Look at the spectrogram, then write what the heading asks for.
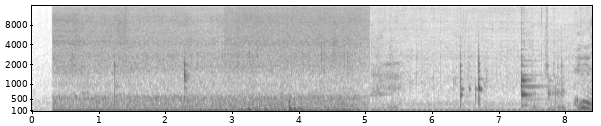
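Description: Shredded chicken and diced bell peppers sizzling in a cast-iron skillet as they are stirred with a wooden spatula. The sizzle starts suddenly just after the start and is loudest for about five seconds, then drops lower, with a few sharp clicks of the spatula on the pan near the end.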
